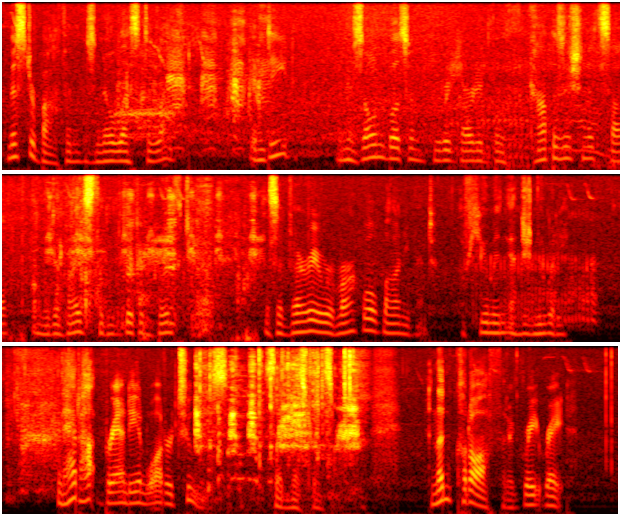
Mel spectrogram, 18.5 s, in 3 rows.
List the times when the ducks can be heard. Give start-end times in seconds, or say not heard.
1.1-2.7, 6.5-8.8, 14.2-16.0.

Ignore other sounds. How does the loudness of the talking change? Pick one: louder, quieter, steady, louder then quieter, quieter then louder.
steady.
